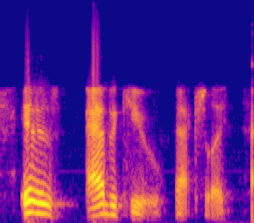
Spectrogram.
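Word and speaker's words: Abiquiu: It is Abeku actually.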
